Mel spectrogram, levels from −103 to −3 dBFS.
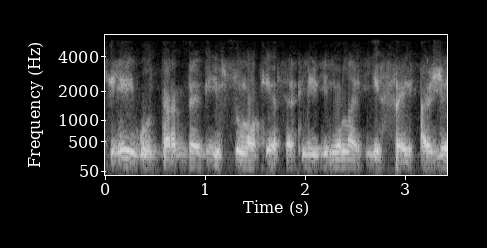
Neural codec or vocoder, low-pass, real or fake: codec, 24 kHz, 3 kbps, HILCodec; 5.4 kHz; fake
